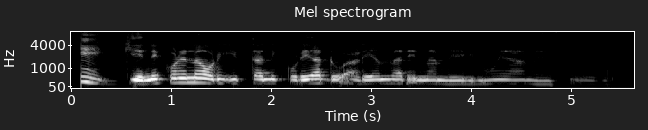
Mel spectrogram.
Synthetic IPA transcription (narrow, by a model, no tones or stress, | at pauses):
iɡenekoɾenaoɾiɣit̪anikoɾeado̰ʔaɾeamaɾḛnameɾḭmujamesi | ɾi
